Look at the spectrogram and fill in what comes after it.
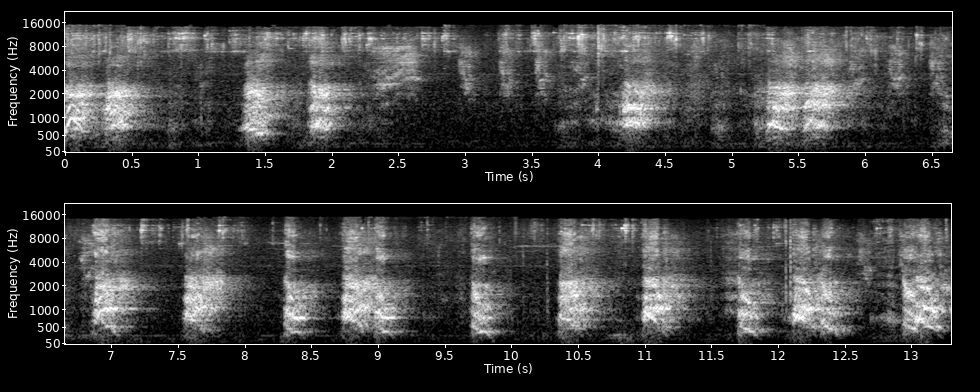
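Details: Two pet dogs, Cinder and Zoe, running around and barking: loud, mid-pitched barks come in irregular bursts, often in quick pairs or triplets, roughly forty-four per minute, with short quiet gaps between.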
